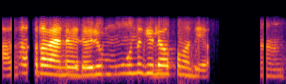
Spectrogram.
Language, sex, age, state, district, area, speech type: Malayalam, female, 45-60, Kerala, Palakkad, rural, conversation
